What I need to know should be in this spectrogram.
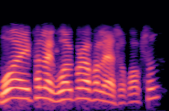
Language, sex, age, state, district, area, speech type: Assamese, male, 45-60, Assam, Goalpara, rural, conversation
